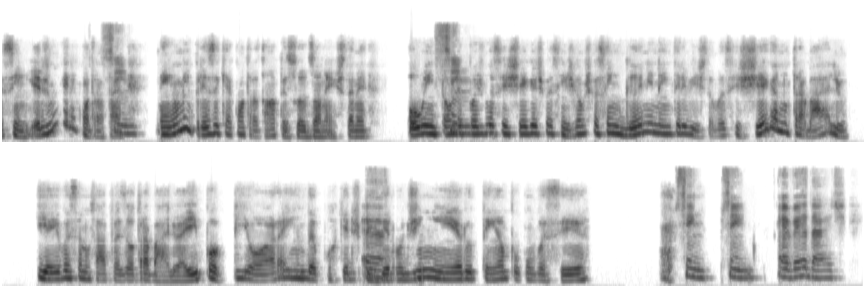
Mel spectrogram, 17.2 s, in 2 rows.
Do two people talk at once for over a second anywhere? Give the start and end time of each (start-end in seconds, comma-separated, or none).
none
